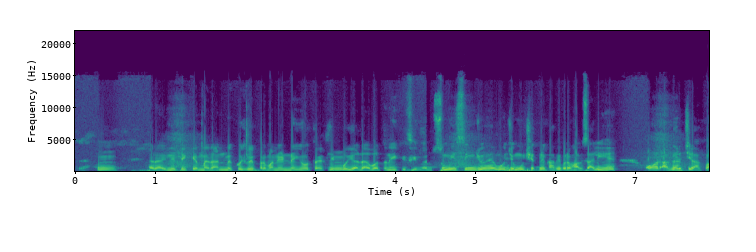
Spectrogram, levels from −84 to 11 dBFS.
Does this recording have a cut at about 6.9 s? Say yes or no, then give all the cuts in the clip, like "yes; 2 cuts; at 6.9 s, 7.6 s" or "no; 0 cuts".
no; 1 cut; at 4.4 s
